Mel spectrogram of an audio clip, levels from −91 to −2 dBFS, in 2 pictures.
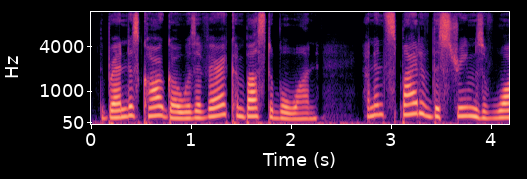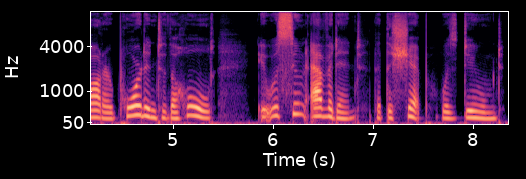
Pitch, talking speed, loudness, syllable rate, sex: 220 Hz, 210 wpm, -20 LUFS, 6.1 syllables/s, female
